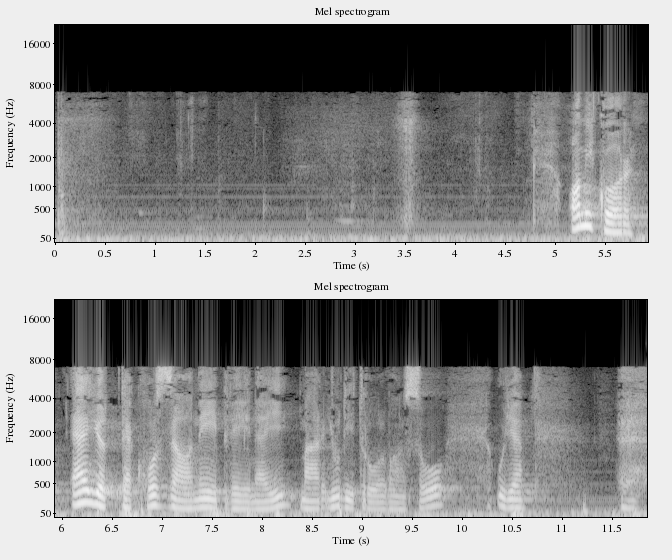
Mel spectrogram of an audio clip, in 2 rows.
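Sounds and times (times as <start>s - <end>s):
low steady hum: 0.0s - 11.8s
book page being turned: 0.9s - 2.3s
speech: 5.2s - 10.9s.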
